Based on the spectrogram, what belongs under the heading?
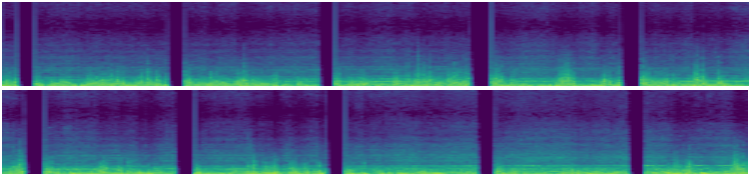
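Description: Electric MEMU local train running out of a station, heard from on board at an open window: a steady low rumble with wind on the microphone and a faint whine above it. The sound cuts out briefly about once a second.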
